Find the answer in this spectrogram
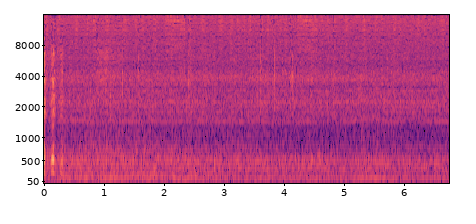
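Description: Bugatti Veyron's W16 engine and tyres heard from inside the cabin at low speed: a steady low drone. A short pitched blip sounds at the very start.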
